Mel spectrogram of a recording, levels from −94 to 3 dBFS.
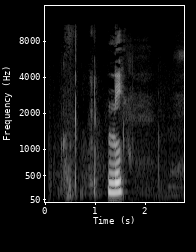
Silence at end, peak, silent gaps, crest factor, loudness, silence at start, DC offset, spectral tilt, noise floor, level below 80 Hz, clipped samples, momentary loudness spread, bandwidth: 1.25 s; -8 dBFS; none; 22 dB; -25 LUFS; 1.25 s; under 0.1%; -7.5 dB/octave; -67 dBFS; -78 dBFS; under 0.1%; 23 LU; 10.5 kHz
